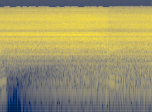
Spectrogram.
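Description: Milwaukee heat gun running steadily, its fan blowing hot air with an even rush and a faint motor whine as it shrinks heat-shrink tubing over a cable junction.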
